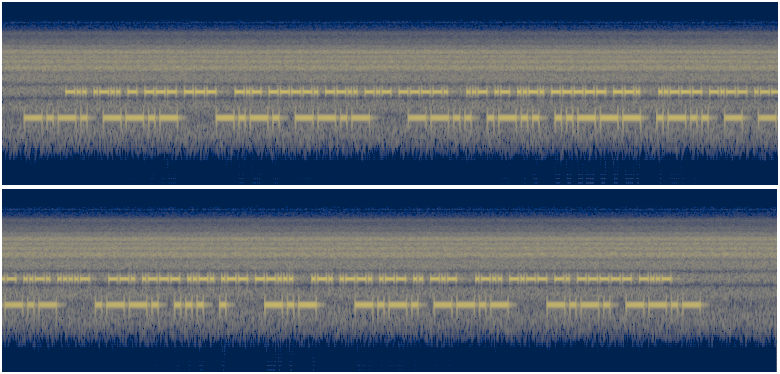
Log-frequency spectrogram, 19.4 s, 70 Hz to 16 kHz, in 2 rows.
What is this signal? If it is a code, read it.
Morse code, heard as two keyed tones, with radio static and room echo. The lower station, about 17 wpm, 520 Hz: CQ CQ ZL2LTQ PSE K CQ CQ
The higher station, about 34 wpm, 1110 Hz: DLTOO K9ZK9 UAF0G 2YJF4 GJFW7 RPWIK LYN0X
